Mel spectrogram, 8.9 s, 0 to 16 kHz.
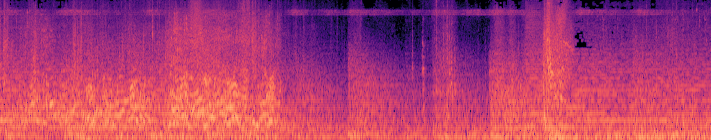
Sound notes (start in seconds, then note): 0.0 animals howl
